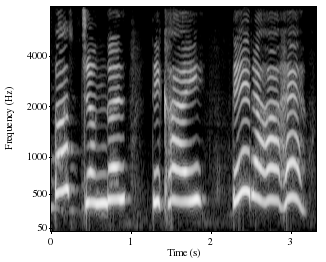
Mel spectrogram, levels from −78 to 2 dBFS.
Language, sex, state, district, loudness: Hindi, female, Himachal Pradesh, Shimla, -11 LUFS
